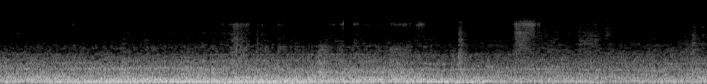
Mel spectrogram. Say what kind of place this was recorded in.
bus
